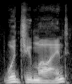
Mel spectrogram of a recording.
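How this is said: It is said in a demanding, insistent tone. The request assumes and pushes in. The speaker calls it wrong. "Not a demanding"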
